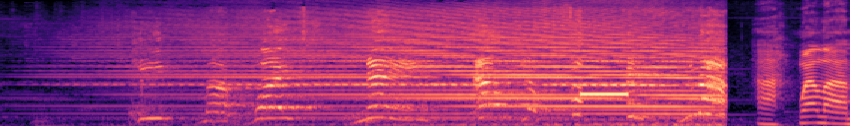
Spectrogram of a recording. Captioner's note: beping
